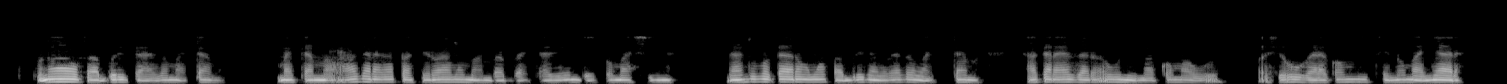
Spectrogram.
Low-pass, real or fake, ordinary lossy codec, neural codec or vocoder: 3.6 kHz; real; Opus, 24 kbps; none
